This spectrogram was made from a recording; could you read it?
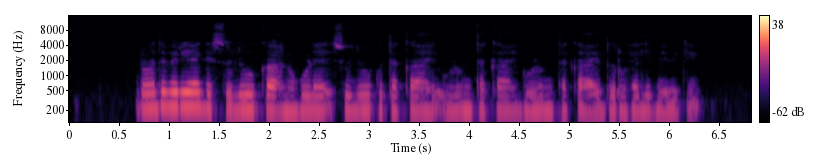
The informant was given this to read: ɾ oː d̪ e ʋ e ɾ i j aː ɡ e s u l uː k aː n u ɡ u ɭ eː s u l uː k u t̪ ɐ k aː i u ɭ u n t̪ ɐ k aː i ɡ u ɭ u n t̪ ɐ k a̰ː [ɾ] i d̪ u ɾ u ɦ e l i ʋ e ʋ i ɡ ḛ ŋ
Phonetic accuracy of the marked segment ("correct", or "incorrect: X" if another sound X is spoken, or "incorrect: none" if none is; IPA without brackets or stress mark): incorrect: none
